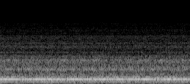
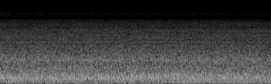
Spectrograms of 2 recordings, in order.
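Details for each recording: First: Free Pit Boss FB700 pellet grill with no heat, left out in the elements: steady electrical hum with no turning as auger motor is powered but stalled; owner suspects auger jammed by swollen pellets. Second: Pit Boss FB700 pellet grill found on the curb with no heat, suspected swollen pellets jamming the auger; plugged in on lowest setting before reassembly, fan turning with an even smooth whoosh and low motor hum, no knocking or grinding; fan and auger operating normally.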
